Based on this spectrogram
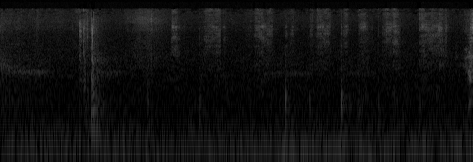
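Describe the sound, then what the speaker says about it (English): Marker scratching on a whiteboard in a workshop, faint squeaky strokes and taps in short irregular bursts over low background hum. "that'll need to be written on the board, which I'll do now"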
